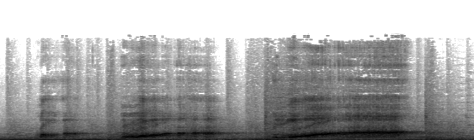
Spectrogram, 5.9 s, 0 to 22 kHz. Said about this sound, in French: Il roule à plus de 160 km/h, mais la créature le suit toujours de près, lui et ses amis, et ils entendent maintenant ses petits cris comme des couinements éraillés.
